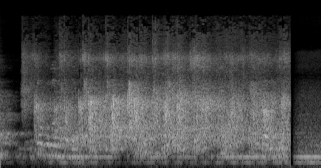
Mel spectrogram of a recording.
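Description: Applause at a school prize-giving ceremony, a dense continuous clapping from a crowd lasting about four seconds, loud and even, ending abruptly.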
